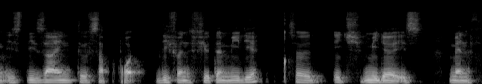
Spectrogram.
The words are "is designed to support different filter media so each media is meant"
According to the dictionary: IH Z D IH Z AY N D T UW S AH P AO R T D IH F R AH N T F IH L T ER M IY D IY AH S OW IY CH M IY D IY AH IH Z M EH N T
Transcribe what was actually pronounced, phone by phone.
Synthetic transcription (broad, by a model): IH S D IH Z AY N T UW S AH P AO T D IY F R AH N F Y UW T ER M IY D IY AH S OW IY CH M IY D IY AH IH S M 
